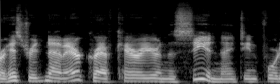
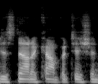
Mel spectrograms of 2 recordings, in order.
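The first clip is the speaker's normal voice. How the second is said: usual speaking voice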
